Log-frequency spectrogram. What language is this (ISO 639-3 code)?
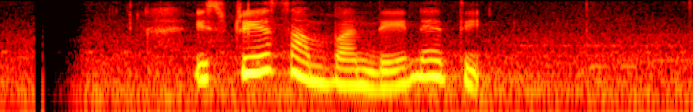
sin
